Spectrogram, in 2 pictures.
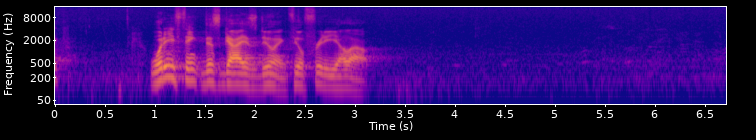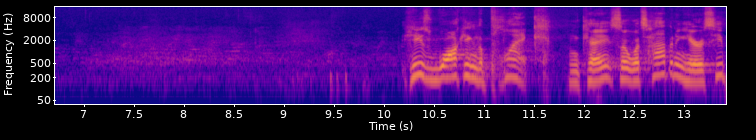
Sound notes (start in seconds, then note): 5.2 audience murmuring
